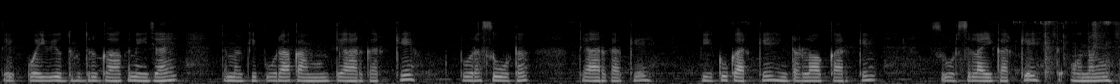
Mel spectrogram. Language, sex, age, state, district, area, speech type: Punjabi, female, 30-45, Punjab, Pathankot, rural, spontaneous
